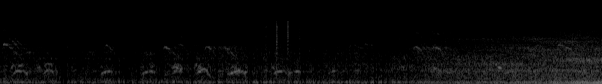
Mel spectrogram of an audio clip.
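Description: A bird calling in a quick run of short, hooked notes, two or three a second, over the first half. In the second half a low rumble grows steadily louder.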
